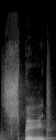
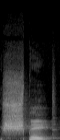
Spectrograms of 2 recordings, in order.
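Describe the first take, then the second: First: The word begins with a plain s sound. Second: The word begins with an sh sound. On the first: The speaker calls it wrong. "So not spät" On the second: The speaker calls it right. "it is pronounced sh"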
